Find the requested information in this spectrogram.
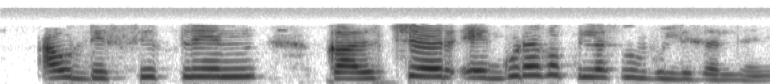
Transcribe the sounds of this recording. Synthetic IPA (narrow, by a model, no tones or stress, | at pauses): a̰wɖisiplinkəlt͡ɕəɾek̚ɡuɽakɔpilasumubʱulːid͡zalːani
